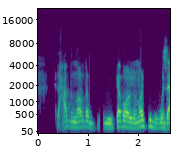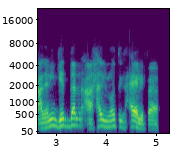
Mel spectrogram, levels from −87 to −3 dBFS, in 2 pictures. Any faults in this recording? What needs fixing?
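Block of digital silence at 4.45 s: the speech drops to silence for about 1.5 ms and then resumes. There is no fade at either edge, so the waveform jumps straight to silence and back, and the hole is heard as a tick or dip rather than as silence. The very short length fits a 64-sample block left unfilled, with the output callback missing its deadline once. To prevent it, give the audio thread more headroom or a larger buffer.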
